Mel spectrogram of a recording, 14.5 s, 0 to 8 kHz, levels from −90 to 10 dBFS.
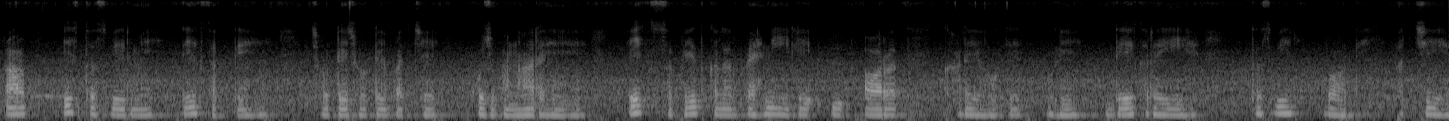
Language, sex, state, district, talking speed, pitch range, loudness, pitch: Hindi, male, Andhra Pradesh, Krishna, 125 wpm, 100-115 Hz, -39 LUFS, 105 Hz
